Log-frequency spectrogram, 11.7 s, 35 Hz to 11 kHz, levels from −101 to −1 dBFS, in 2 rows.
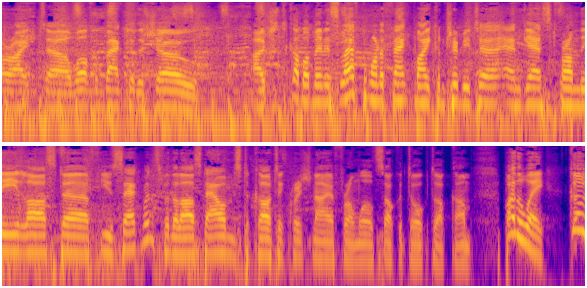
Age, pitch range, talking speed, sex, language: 40-59, 120-165 Hz, 215 wpm, male, English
